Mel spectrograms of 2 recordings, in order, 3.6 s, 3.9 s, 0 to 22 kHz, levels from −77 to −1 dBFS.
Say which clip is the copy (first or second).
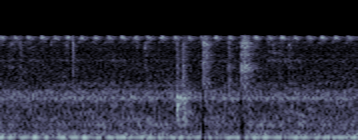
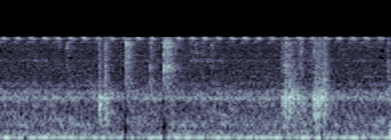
first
